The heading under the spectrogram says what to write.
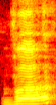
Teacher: व का उच्चारण स्थान दंत्योष्ठ है, क्योंकि इसमें व आप बोल करके भी देख सकते हैं कि इसमें व दांत और ओष्ठ दोनों का प्रयोग हो रहा है। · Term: दंत्योष्ठ वर्ण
